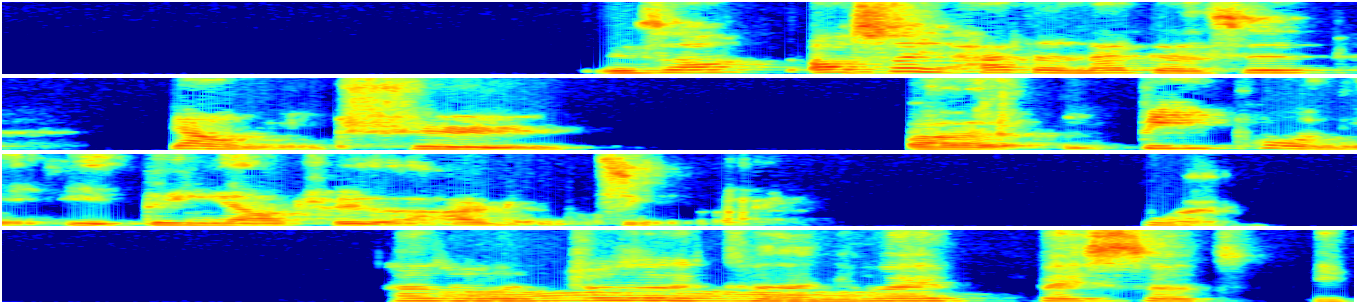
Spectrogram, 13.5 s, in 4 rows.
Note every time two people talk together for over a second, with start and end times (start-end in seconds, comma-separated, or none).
11.2-12.6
